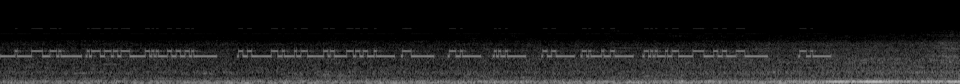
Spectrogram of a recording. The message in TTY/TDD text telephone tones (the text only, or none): THE ORIGINAL CONFIGURATION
